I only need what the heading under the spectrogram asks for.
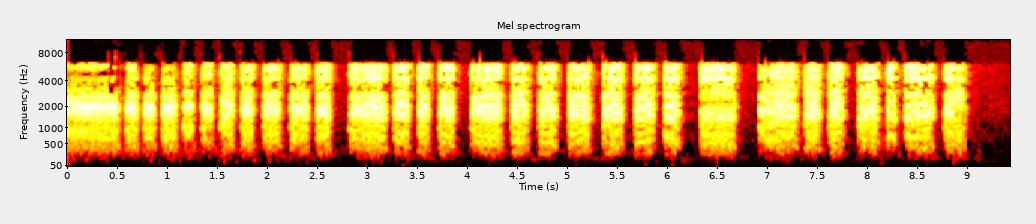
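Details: Female red junglefowl calls to draw a male in to mate, repeating coarse, rasping clucks rapidly and evenly for over nine seconds in a quiet setting.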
